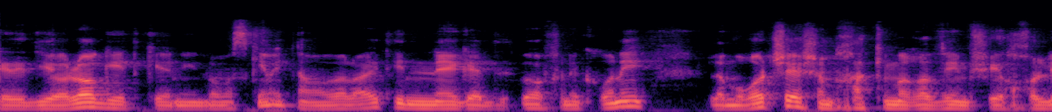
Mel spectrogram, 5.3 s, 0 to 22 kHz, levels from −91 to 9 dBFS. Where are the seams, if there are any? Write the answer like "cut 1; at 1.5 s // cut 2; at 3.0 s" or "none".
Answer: none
